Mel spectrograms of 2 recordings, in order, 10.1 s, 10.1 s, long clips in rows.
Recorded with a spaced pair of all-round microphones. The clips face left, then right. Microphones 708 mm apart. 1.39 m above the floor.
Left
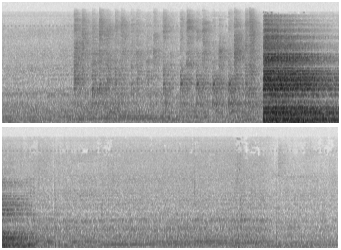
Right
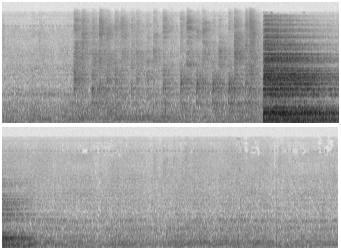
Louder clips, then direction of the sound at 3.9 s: Right 2 dB; 20° left (ahead or behind).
